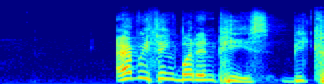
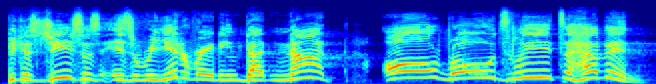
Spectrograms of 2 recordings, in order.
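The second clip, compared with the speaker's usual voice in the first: climactic preaching; 7 semitones higher, 7 dB louder than usual. Acted. Pastor warning that not all roads lead to heaven, preaching at climax. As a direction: lift the voice and press the point.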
